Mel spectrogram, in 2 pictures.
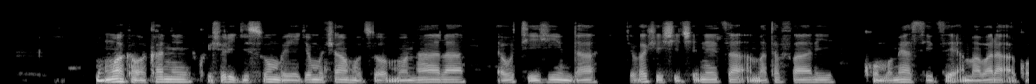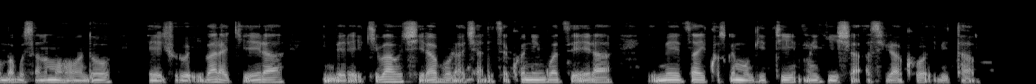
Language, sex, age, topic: Rundi, male, 18-24, education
